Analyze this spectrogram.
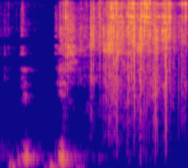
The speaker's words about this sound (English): Are those keys? Old. I have this metal dangly thing that comes off of my key fob that I hate.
